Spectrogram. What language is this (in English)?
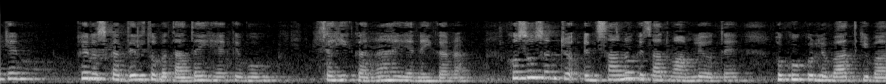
Urdu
